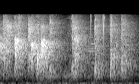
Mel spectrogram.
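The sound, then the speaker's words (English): A comedy show audience claps steadily for a moment at a comedian's joke, a dense patter of many hands at moderate loudness with a few sharper claps standing out, and no voices on top. “The fact that I get applauded for being, you don't know what happened.”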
